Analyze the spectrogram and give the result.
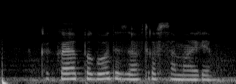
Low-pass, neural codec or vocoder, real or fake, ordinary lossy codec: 7.2 kHz; none; real; none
